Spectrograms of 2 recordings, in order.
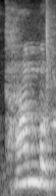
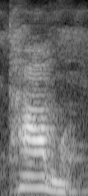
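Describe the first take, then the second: First: The word ends with an audible b sound. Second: The word ends on m with no b. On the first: The speaker calls it wrong. "तो आपका ये wrong होगा" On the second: The speaker calls it right. "ये आपका सही होगा"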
